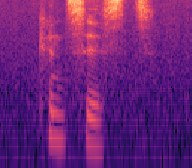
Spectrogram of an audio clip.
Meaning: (noun) plural of consist; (verb) third-person singular simple present indicative of consist
- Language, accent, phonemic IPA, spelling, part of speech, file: English, US, /kənˈsɪsts/, consists, noun / verb, En-us-consists.ogg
